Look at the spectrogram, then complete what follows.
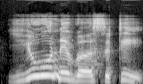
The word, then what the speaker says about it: university: i o u but how are we pronouncing it we are pronouncing it as University year sound we are pronouncing the sound year is a consonant so we say a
